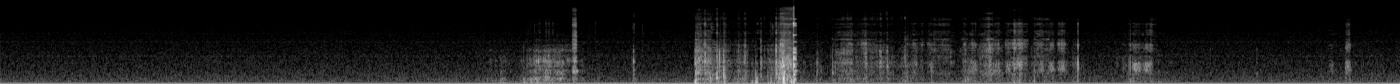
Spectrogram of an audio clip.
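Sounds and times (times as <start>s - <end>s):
scraping and rustling: 4.8s - 11.6s.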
